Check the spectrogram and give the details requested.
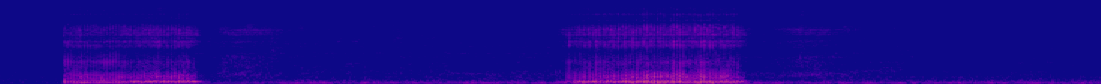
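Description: Two long, loud, rattling inward snores about four seconds apart, with quiet breathing between them; snoring in a large sleeping dog.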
